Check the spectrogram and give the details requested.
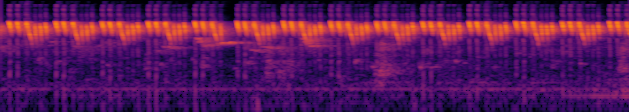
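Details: Breeding-condition call of a mountain tailorbird, played to train another bird to sing: shrill downslurred notes in a quick, steady series of about two per second, with a brief fainter whistle near the middle.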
